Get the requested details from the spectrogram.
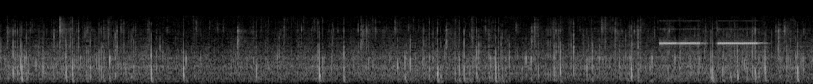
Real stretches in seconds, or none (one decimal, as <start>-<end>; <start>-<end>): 0.0-5.5; 7.0-8.1

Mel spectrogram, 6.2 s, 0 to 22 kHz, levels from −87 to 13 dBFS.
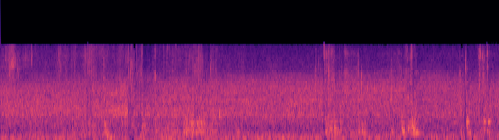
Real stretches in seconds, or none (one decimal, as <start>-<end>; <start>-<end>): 0.0-4.8; 5.7-6.2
